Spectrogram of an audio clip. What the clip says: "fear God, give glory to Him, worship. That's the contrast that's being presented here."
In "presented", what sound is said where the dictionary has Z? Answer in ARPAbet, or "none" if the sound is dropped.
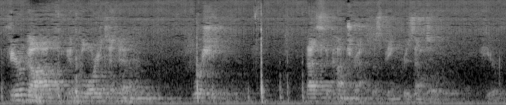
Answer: Z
